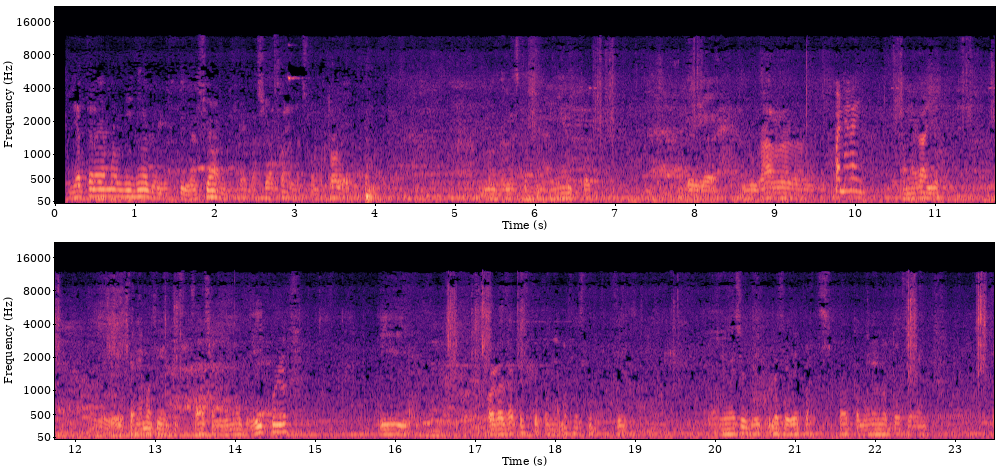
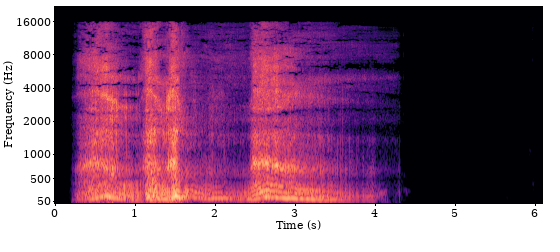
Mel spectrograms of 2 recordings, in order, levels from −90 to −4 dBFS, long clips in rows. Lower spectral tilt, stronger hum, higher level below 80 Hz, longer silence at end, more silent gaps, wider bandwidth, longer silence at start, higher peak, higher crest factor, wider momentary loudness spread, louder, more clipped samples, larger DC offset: first, -6 dB/octave vs -3.5 dB/octave; neither; about the same, -40 dBFS vs -42 dBFS; second, 0 s vs 2.1 s; neither; second, 12.5 kHz vs 16 kHz; second, 0.1 s vs 0.25 s; second, -8 dBFS vs 0 dBFS; about the same, 18 dB vs 22 dB; second, 10 LU vs 16 LU; second, -28 LUFS vs -18 LUFS; neither; neither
